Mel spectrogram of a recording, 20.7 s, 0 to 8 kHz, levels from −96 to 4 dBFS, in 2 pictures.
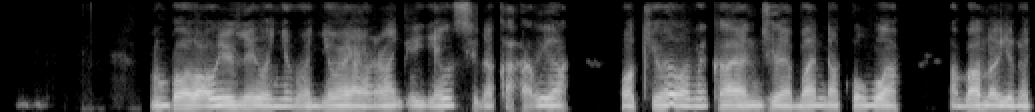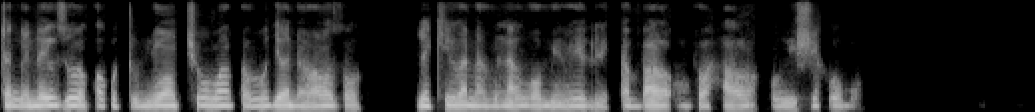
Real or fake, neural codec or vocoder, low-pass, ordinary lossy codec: fake; codec, 16 kHz, 1 kbps, FreqCodec, larger model; 7.2 kHz; Opus, 64 kbps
